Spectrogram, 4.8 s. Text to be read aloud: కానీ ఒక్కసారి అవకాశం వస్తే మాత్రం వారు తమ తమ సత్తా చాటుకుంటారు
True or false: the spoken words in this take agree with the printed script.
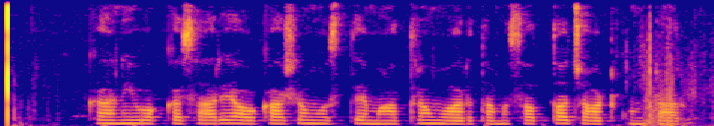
false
